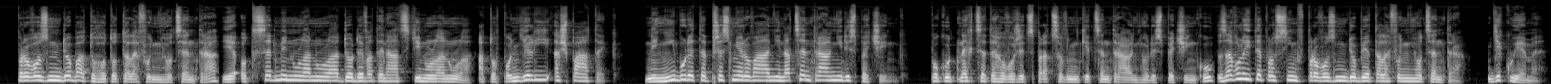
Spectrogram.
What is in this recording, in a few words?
male Czech IVR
